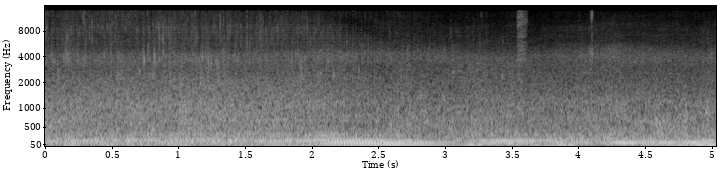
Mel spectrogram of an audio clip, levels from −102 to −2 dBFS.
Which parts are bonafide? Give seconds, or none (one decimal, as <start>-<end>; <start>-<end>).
0.0-5.0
